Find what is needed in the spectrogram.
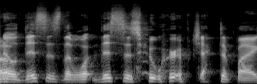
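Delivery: ordinary delivery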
